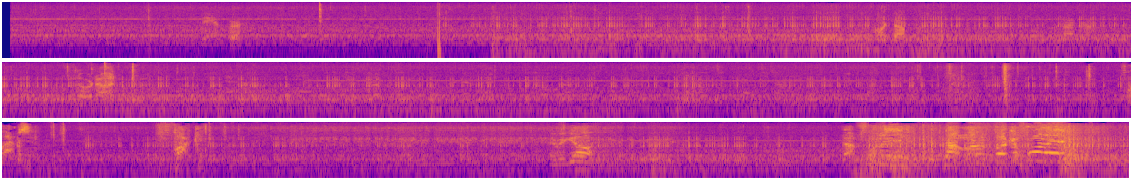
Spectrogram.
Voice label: cvr, airline blackbox recordings; east coast jet flight 81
